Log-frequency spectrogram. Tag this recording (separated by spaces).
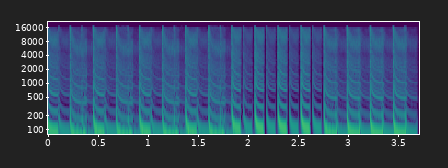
distorted happy-hardcore loop synth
